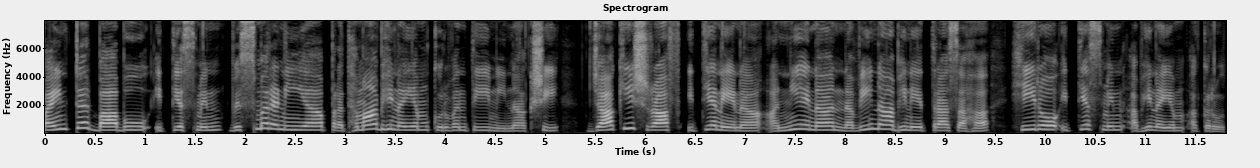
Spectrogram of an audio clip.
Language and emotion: Sanskrit, neutral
